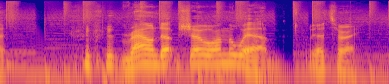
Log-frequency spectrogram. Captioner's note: chuckles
